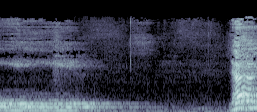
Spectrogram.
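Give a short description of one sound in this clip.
A man chants long, drawn-out notes into a microphone, heard through loudspeakers in a large echoing hall.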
